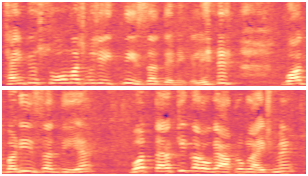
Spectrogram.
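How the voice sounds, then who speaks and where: A high-pitched woman carrying talks straight to her followers. She goes round in circles, emotional and repetitive. Faint background noise sits under her voice. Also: lively intonation, moderate pace, rough recording. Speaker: devotee leading night prayers. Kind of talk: casual monologue to followers.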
